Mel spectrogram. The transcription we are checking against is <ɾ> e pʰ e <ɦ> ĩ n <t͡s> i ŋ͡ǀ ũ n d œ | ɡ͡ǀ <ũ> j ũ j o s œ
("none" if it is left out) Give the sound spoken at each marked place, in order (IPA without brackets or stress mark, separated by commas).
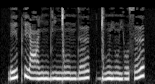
ɾ, ʕ, d, ũ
